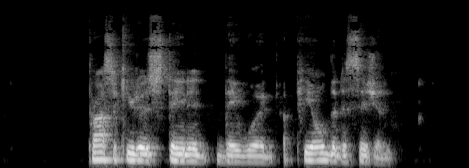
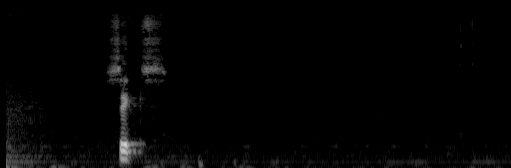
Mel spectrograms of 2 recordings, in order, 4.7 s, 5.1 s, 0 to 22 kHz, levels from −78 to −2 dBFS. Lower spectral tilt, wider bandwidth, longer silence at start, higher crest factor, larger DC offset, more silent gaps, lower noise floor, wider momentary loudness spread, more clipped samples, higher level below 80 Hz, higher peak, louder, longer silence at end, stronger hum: about the same, -6 dB/octave vs -5 dB/octave; about the same, 16 kHz vs 16.5 kHz; first, 0.9 s vs 0.05 s; second, 18 dB vs 26 dB; neither; neither; first, -84 dBFS vs -71 dBFS; second, 8 LU vs 27 LU; neither; first, -60 dBFS vs -72 dBFS; first, -2 dBFS vs -12 dBFS; first, -19 LUFS vs -31 LUFS; second, 0.8 s vs 3.5 s; second, none vs 50 Hz at -75 dBFS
